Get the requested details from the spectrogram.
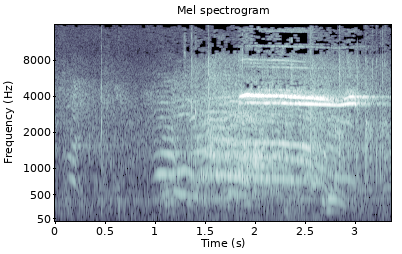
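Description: A crowd of young people cheers and yells after a goal.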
